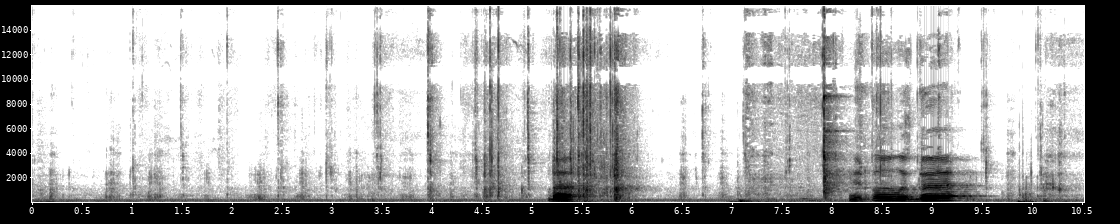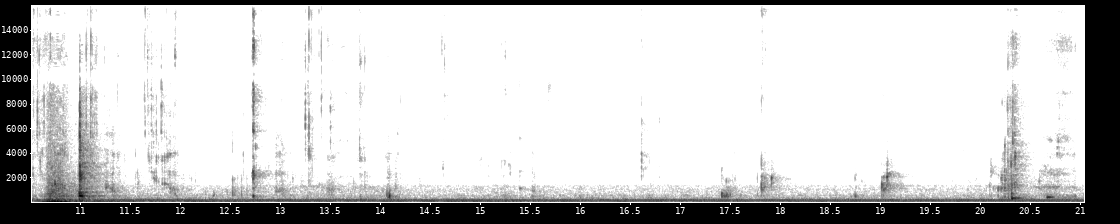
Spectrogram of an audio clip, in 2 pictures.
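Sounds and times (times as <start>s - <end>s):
person chewing: 0.0s - 8.5s, 9.4s - 15.9s.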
